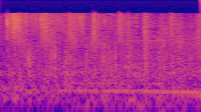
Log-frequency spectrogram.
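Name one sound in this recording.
Leaves and grass rustle as someone pushes through dense bushes.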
